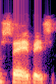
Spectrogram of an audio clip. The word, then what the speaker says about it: Saie: I love Say Beauty. It's spelled S-A-I-E.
